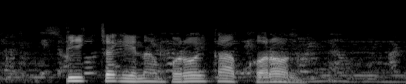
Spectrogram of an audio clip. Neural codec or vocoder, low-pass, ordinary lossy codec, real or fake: none; 7.2 kHz; none; real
